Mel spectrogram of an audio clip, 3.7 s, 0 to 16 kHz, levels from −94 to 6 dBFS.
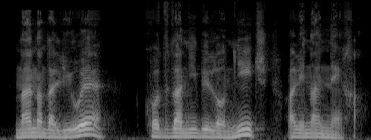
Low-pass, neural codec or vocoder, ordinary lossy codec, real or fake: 14.4 kHz; none; Opus, 16 kbps; real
